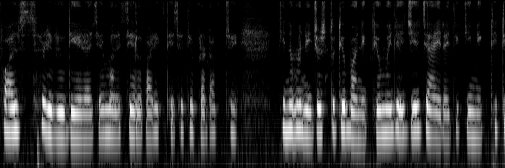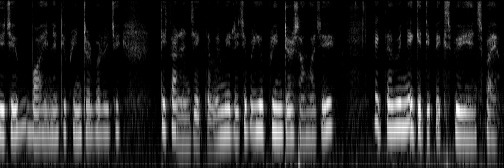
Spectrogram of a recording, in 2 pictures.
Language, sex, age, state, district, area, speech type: Nepali, female, 18-30, West Bengal, Darjeeling, rural, spontaneous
